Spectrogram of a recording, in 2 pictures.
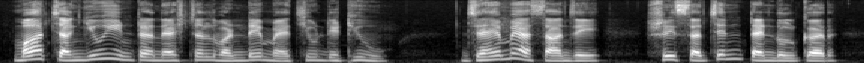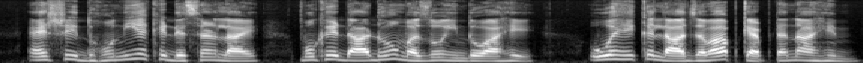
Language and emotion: Sindhi, neutral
